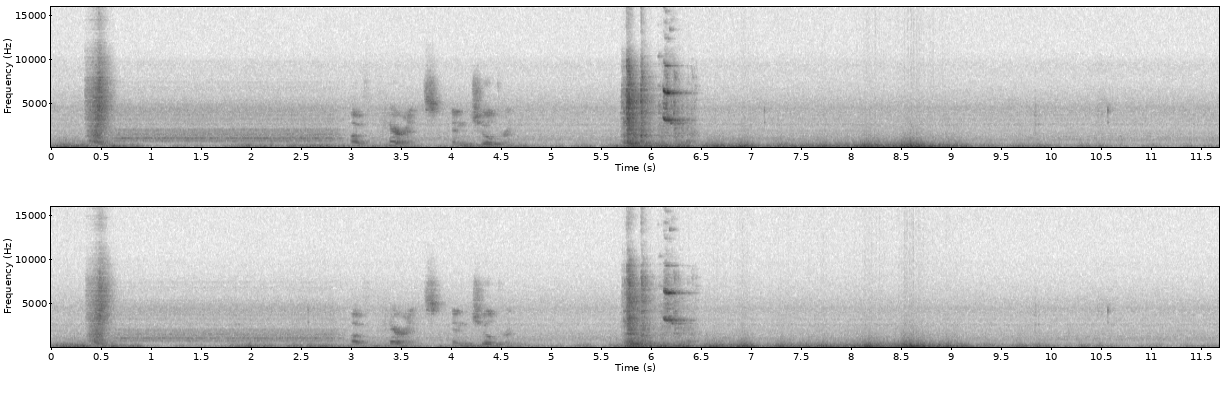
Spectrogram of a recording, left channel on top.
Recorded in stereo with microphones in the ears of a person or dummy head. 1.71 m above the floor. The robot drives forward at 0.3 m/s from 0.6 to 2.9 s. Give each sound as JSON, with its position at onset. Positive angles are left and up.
{"t": 0.3, "sound": "a whoosh", "side_deg": 70, "distance_m": 2.5}
{"t": 3.0, "sound": "a man speaking", "side_deg": 65, "distance_m": 1.6}
{"t": 5.7, "sound": "a squeak", "side_deg": 55, "distance_m": 1.4}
